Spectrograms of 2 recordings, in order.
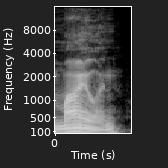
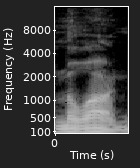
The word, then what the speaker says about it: Milan: just North of milin which is spelled Milan yeah call and you go oh are you from Mil like it's mil I'm like no it's Milan it's spelled exactly the same way Milan is spelled and there's a lake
